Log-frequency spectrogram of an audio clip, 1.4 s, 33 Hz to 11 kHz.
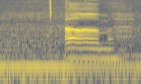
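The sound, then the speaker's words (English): A garbage truck's engine rumbles steadily on Spring Street at 11:30 at night, with a short, high whining squeal from its brakes or hydraulics rising over the low idle for a moment, heard while walking past a Trader Joe's. “Is that a garbage truck? Yeah.”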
